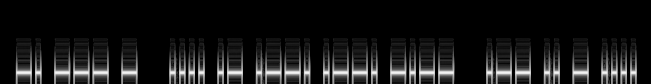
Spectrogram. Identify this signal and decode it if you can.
Morse code, heard as a keyed tone, about 25 wpm, 550 Hz. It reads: NOT HAPPY WITH
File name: podcast / News headlines-1x-25x25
